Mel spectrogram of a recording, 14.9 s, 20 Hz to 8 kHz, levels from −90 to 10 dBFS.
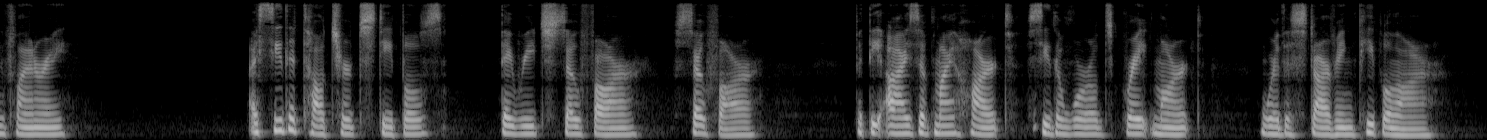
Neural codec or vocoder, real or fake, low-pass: none; real; 7.2 kHz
